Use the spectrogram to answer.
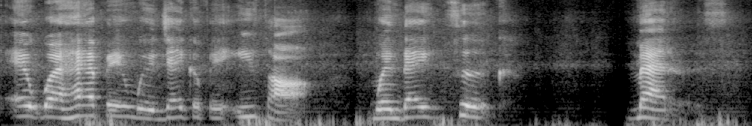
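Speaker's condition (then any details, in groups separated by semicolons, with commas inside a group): Cerebral palsy, spastic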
